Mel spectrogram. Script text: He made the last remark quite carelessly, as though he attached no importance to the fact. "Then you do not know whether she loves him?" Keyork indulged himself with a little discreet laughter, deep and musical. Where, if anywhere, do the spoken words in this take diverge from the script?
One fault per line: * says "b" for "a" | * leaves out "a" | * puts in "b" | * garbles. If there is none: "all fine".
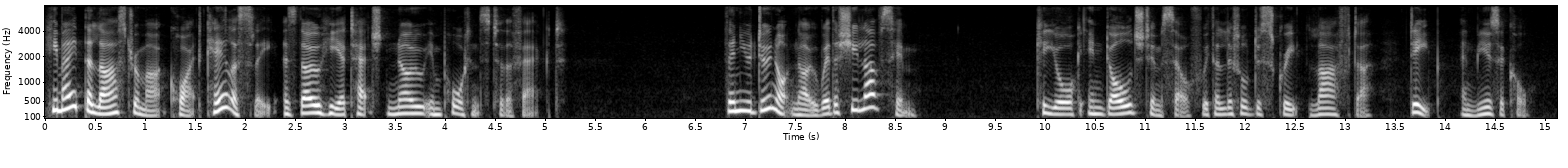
all fine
